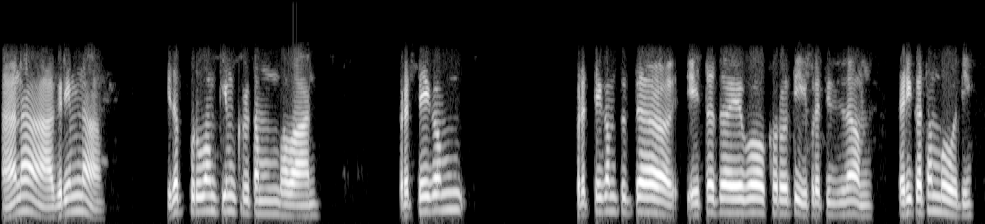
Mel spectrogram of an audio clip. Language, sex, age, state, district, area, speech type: Sanskrit, male, 18-30, Maharashtra, Nashik, rural, conversation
